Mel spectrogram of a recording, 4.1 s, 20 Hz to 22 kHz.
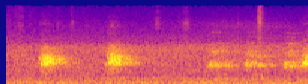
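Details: Mixed-breed male puppy with an apricot coat, born 26 September 2019, kept at a pet shop, giving short high yapping barks in small bursts about once a second, with quieter yips between them over a steady low room hum.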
